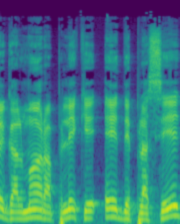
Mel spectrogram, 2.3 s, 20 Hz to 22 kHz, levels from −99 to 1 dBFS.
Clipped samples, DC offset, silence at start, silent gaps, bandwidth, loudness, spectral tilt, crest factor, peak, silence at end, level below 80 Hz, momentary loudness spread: under 0.1%; under 0.1%; 0 s; none; 17.5 kHz; -12 LUFS; -4 dB/octave; 12 dB; 0 dBFS; 0 s; -26 dBFS; 2 LU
